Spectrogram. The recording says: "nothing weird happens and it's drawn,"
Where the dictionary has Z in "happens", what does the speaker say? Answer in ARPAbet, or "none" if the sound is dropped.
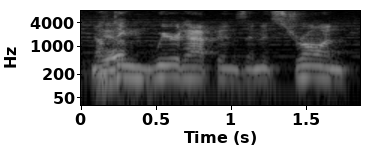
Z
